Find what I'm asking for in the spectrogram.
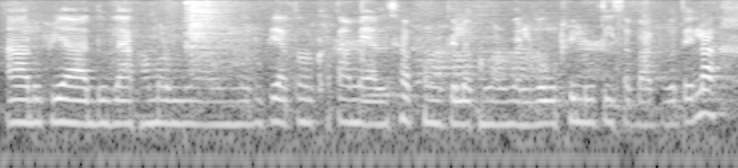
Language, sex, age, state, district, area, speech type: Maithili, female, 30-45, Bihar, Araria, rural, spontaneous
